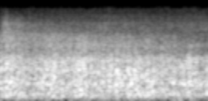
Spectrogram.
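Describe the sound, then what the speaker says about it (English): Thunder rumbles through a rainy-season storm in Thailand and Laos, a dense, steady roar that fills the whole short moment with no break and no voices. "The flash of lightning and thunder, there's not a lot of time between the two."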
